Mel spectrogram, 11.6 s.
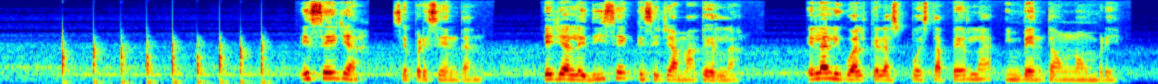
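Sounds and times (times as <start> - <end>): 
knocking on a door: 0.6 - 2.9
speech: 3.0 - 11.3.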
